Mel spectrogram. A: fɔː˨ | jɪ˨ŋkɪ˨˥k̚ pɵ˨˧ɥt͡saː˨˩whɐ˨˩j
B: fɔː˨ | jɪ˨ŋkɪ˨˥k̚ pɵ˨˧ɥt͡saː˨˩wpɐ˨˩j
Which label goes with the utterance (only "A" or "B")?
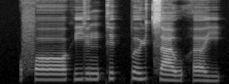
A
